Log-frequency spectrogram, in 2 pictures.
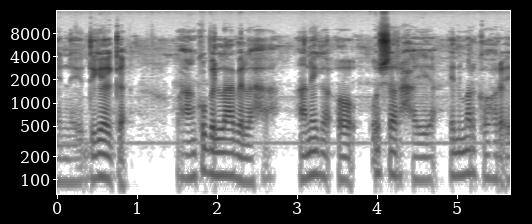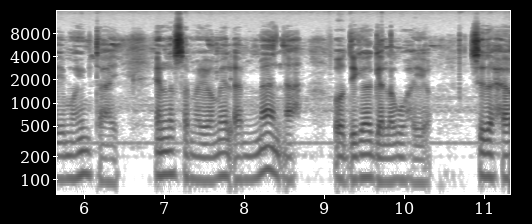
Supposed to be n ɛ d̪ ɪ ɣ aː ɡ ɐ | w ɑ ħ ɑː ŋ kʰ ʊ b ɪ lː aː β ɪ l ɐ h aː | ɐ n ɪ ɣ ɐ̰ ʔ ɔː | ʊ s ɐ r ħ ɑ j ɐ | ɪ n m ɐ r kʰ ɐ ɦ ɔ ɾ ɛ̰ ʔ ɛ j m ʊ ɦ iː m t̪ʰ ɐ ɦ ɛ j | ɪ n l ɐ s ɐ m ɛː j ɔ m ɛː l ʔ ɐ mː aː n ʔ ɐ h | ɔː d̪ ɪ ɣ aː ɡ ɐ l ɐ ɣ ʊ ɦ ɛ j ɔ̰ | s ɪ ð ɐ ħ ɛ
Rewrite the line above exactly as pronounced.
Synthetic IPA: n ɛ d̪ ɪ ɣ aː ɡ ɐ | w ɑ ħ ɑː ŋ kʰ ʊ b ɪ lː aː β ɪ l ɐ h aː | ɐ n ɪ ɣ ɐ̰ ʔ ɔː | ʊ ʃ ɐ r ħ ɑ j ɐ | ɪ n m ɐ r kʰ ɐ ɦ ɔ ɾ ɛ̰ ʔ ɛ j m ʊ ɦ iː m t̪ʰ ɐ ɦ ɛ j | ɪ n l ɐ s ɐ m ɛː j ɔ m ɛː l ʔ ɐ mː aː n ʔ ɐ h | ɔː d̪ ɪ ɣ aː ɡ ɐ l ɐ ɣ ʊ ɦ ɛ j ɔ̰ | s ɪ ð ɐ ħ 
